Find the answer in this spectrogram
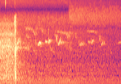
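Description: Faint short bird chirps over a quiet background hiss.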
